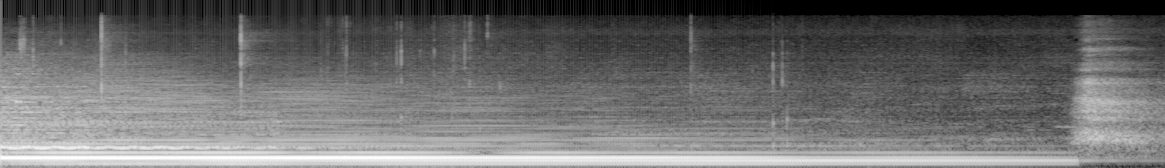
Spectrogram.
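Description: Karaoke backing track of a K-pop ballad between sung lines: a held chord rings on and slowly fades away over the last five seconds.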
